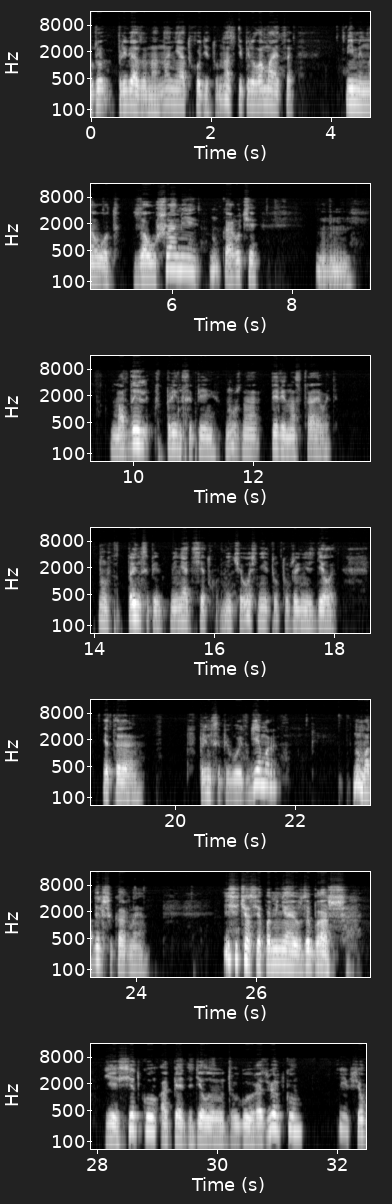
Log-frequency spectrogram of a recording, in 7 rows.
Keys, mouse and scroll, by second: 3.4 middle click, 3.5 middle click, 4.5-6.0 scroll up 2, 5.0 middle click, 6.0-6.6 scroll down 2, 6.6 middle click, 8.6 KP_3, 10.8 ctrl+z, 17.2 shift+middle click, 18.8 shift+middle click, 23.1-24.4 click, 23.9 click, 24.4 middle click, 26.5 middle click.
